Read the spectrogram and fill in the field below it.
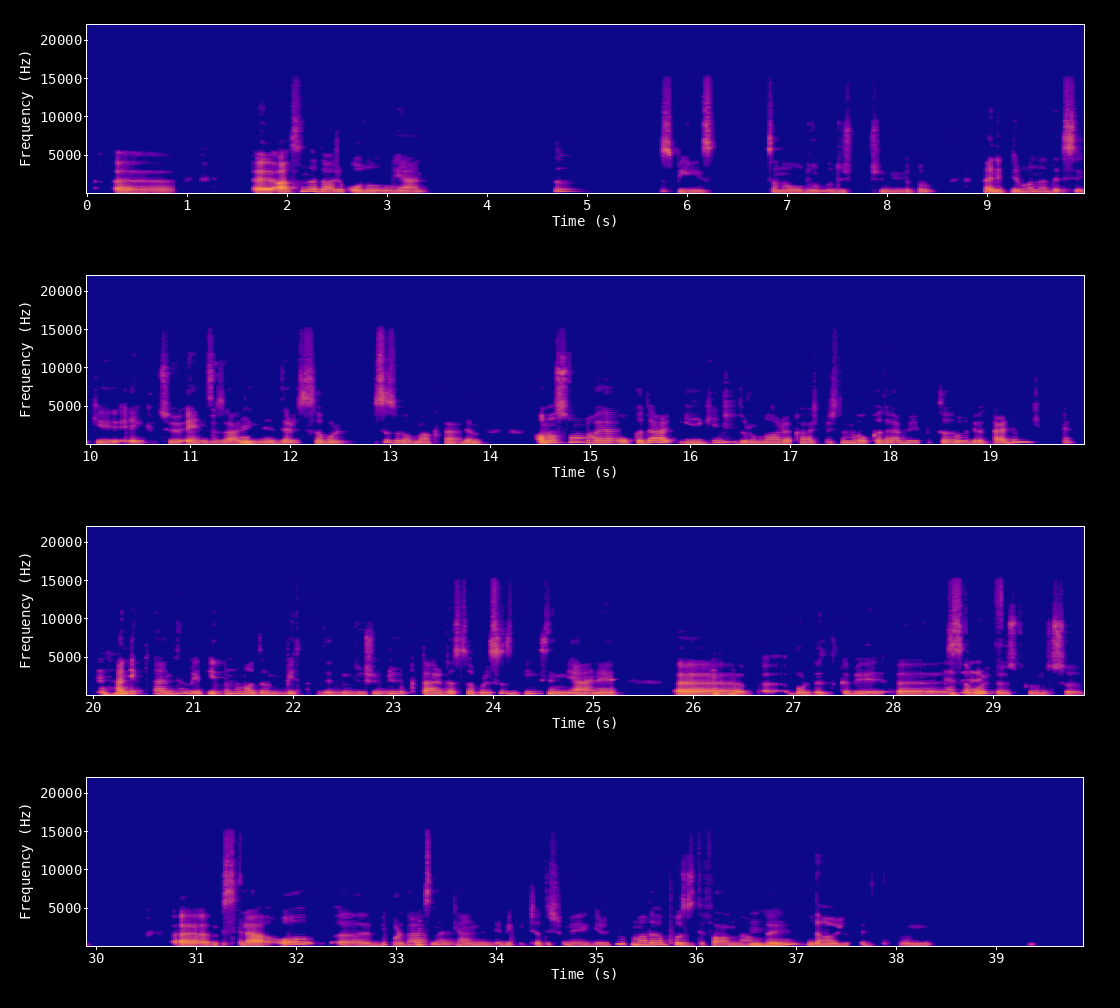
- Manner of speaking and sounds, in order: other background noise; distorted speech; unintelligible speech; unintelligible speech; tapping; unintelligible speech; unintelligible speech
- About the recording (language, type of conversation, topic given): Turkish, unstructured, Kimliğinle ilgili yaşadığın en büyük çatışma neydi?
- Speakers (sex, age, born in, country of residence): female, 25-29, Turkey, Italy; female, 30-34, Turkey, Netherlands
